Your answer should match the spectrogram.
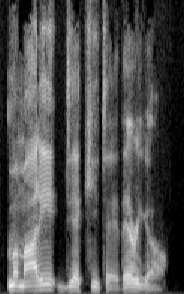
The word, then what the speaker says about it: Mamadi Diakite: You pronounced it right the first time. I think it's Mamadi Diakite. – Like, I think his first name rhymes with his last name.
